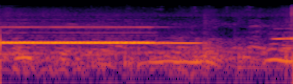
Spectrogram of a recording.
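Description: Japanese bamboo transverse flute (shinobue) holding one long high note that stops about one and a half seconds in, with voices murmuring beneath it.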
